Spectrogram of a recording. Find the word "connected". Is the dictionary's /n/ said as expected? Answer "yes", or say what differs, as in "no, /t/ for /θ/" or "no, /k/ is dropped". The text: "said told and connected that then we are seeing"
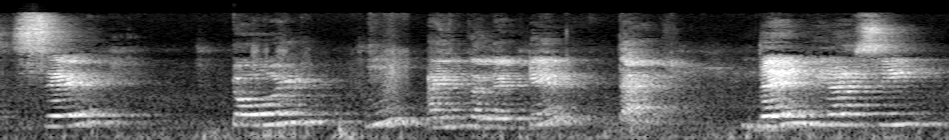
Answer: no, /l/ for /n/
